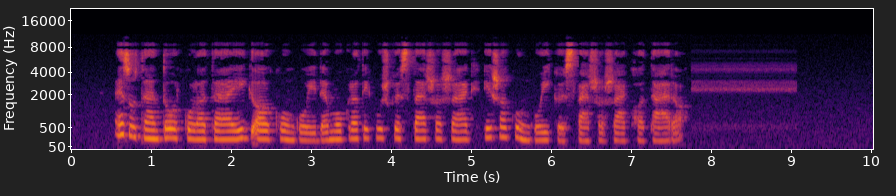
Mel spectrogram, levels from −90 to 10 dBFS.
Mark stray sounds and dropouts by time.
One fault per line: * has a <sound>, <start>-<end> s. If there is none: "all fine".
all fine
